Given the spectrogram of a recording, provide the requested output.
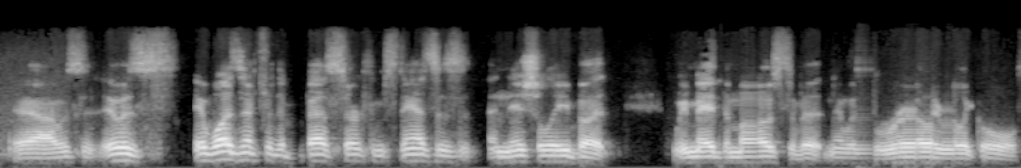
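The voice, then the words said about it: Froggy, husky voice. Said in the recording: “my voice is a little different, froggy right now”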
